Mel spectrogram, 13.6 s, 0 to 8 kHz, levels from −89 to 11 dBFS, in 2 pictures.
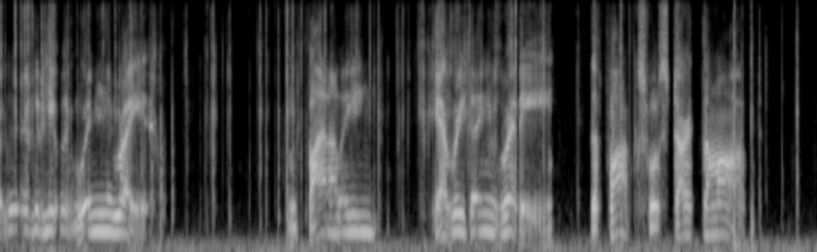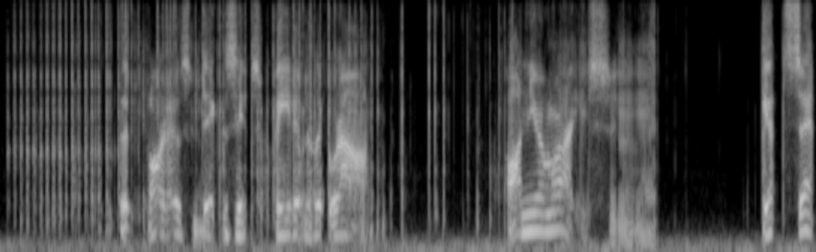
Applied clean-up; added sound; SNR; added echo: neural diffusion model UNIVERSE++.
